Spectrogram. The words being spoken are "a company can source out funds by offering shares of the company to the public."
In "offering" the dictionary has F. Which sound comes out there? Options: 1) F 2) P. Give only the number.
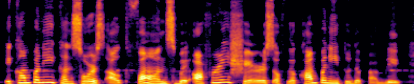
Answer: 1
